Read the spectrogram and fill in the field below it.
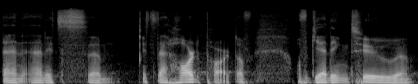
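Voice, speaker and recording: Speaking at a measured pace with fairly even intonation, a middle-aged man at a conference tells a story in a low, warm voice. He acts out the dialogue and keeps restarting and repeating words.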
